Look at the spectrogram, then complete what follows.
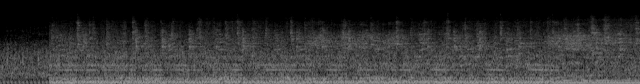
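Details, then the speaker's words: New Idea 403 side-delivery hay rake pulled by a Case 730 tractor. A steady heavy rumble with a rough, uneven rattle through it; owner suspects vibration from a wobbling bad bearing that still spins. "I just think it's getting a vibration sound from the wobble and stuff that it has."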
